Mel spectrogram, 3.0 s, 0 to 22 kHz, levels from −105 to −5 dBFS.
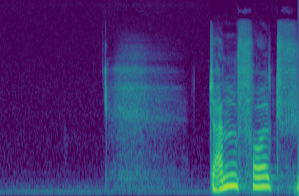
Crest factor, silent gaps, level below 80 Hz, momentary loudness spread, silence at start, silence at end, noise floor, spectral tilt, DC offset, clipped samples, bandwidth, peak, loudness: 20 dB; none; -82 dBFS; 25 LU; 2.1 s; 0 s; -70 dBFS; -6.5 dB/octave; under 0.1%; under 0.1%; 14 kHz; -12 dBFS; -26 LUFS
